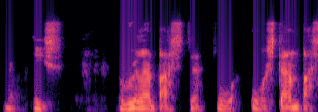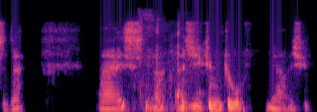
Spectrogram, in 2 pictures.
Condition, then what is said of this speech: Stuttering. This relaxes the vocal cords and the articulators, taking attention away from those and also allowing you to speak in control.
